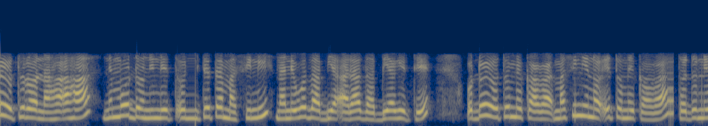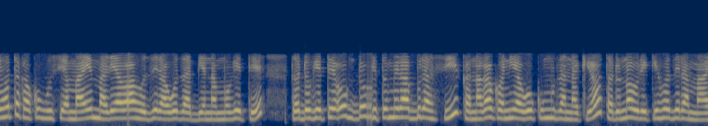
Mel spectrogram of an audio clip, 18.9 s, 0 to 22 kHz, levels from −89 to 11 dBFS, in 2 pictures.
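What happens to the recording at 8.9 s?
From 8.92 to 8.98 s there is packet loss with the last packet repeated. About 60 ms of audio is missing, which fits three 20 ms packets. The receiver replays the last good packet to fill the gap. The repeated run gives a brief robotic stutter.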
